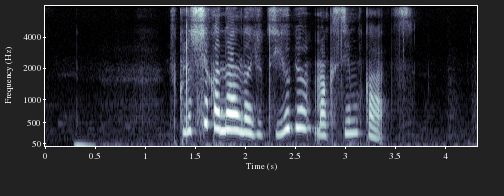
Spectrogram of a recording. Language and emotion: Russian, positive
